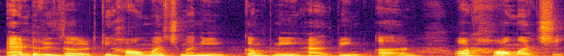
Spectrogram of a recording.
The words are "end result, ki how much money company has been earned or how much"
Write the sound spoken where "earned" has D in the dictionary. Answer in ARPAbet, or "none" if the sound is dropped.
D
